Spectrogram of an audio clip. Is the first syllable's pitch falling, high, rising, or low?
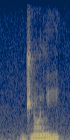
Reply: low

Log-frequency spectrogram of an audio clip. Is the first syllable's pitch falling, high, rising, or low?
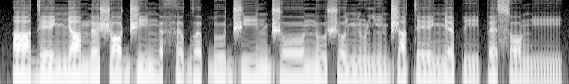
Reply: falling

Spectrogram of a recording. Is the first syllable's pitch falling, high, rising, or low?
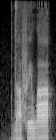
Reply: low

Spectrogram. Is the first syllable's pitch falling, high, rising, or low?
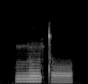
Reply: high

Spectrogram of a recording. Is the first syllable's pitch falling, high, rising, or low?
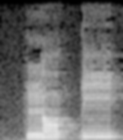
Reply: low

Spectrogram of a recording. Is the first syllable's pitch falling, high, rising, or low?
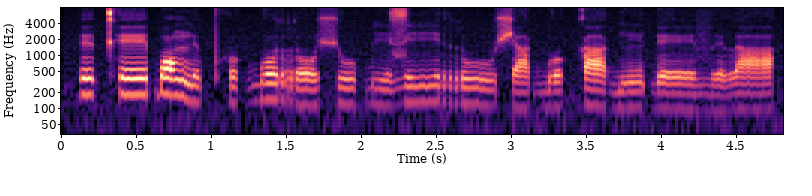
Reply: high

